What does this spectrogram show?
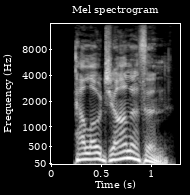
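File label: hello, male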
